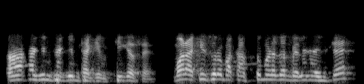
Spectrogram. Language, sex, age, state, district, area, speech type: Assamese, male, 18-30, Assam, Nalbari, rural, conversation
